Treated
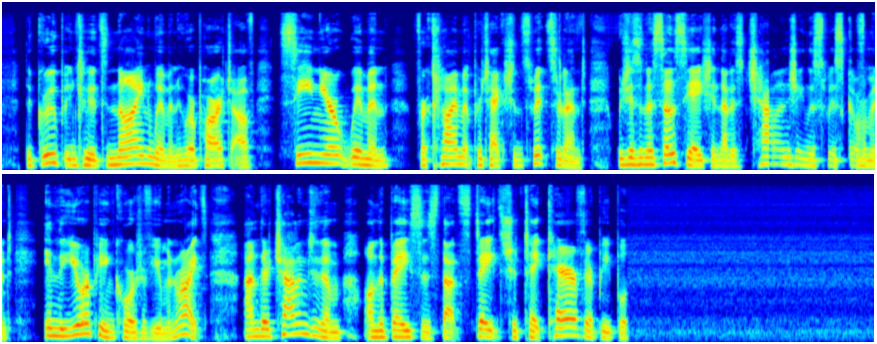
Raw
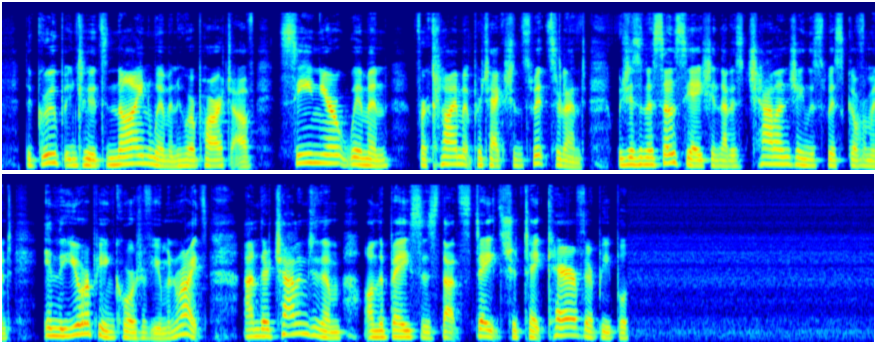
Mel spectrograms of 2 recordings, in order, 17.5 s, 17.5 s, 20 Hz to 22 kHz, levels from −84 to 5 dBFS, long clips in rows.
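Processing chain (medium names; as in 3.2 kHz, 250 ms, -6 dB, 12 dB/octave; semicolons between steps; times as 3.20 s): 7.66–8.63 s: compressor with a negative ratio -29 dBFS, ratio -1; trim +4.5 dB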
